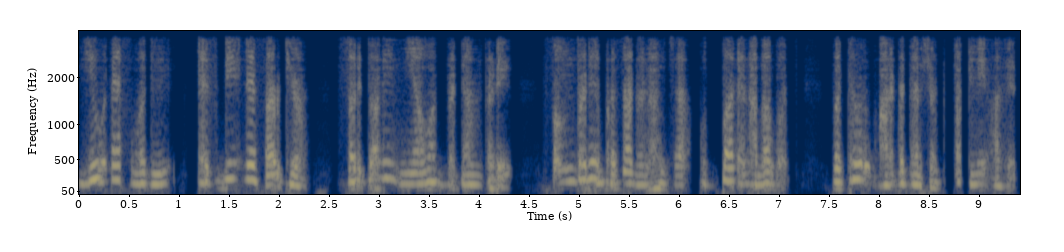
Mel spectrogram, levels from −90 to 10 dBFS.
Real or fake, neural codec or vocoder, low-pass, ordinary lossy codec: fake; codec, 44.1 kHz, 0.9 kbps, DAC; 3.6 kHz; none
